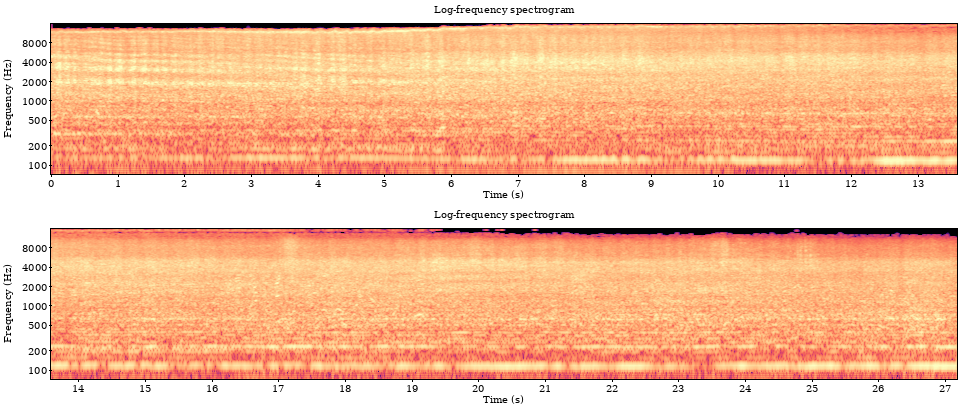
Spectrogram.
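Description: A tractor engine roars loudly and steadily under heavy strain.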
